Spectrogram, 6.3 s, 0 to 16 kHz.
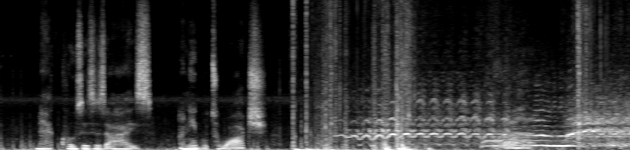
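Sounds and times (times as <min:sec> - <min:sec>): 
speech: 0:00.4 - 0:02.9
horses falling into a canvas-covered trench with heavy thuds and scrambling: 0:02.9 - 0:04.5
horses whinnying shrilly: 0:03.1 - 0:06.3.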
